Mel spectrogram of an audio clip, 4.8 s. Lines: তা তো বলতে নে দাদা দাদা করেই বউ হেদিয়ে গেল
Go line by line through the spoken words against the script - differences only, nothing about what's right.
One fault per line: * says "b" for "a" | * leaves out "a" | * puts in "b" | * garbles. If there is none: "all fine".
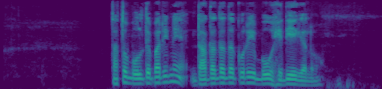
* puts in "পারি"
